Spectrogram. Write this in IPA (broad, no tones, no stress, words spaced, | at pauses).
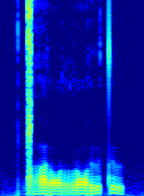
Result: ɡ͡ǁaɾɔ rɔ ɾɨtɨ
